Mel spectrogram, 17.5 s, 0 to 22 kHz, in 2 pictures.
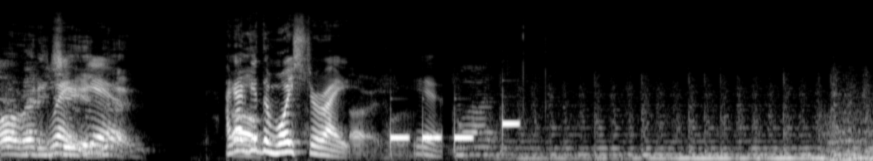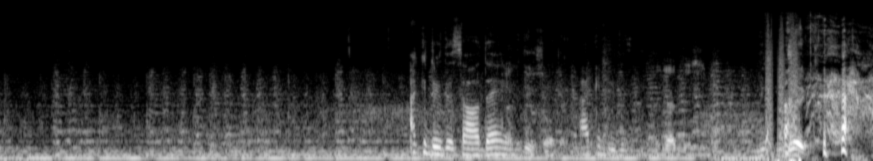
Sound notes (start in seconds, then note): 5.0 beeping; 5.8 suspenseful music; 16.6 Regina laughing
